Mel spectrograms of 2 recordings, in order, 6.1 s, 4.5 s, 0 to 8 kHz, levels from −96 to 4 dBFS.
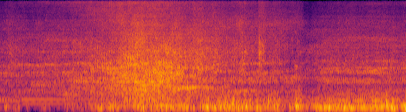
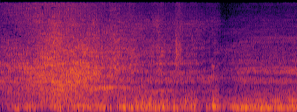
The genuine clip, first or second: second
